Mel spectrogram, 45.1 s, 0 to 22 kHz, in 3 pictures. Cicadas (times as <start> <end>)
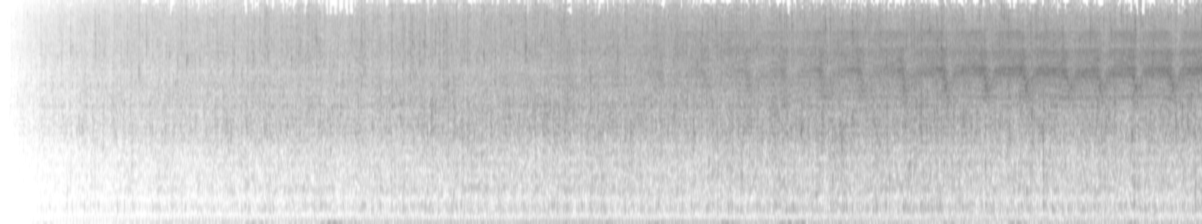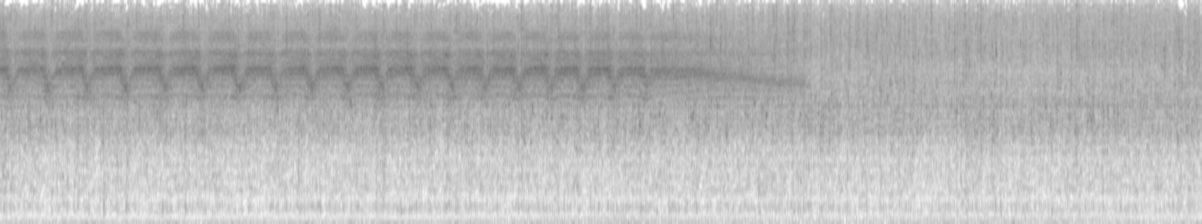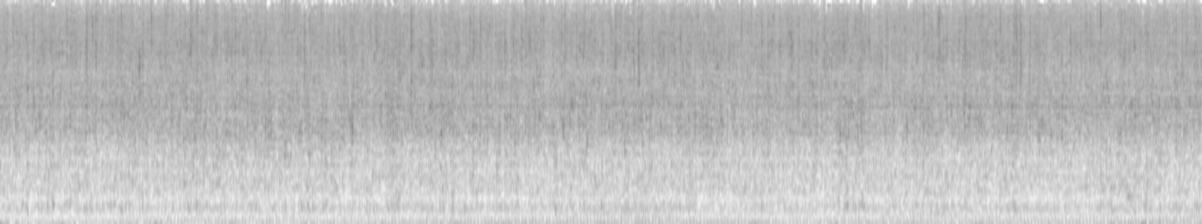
6.8 28.8, 36.9 45.0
